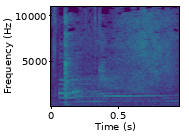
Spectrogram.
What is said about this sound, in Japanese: ちょっと猫が鳴いてますけれども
